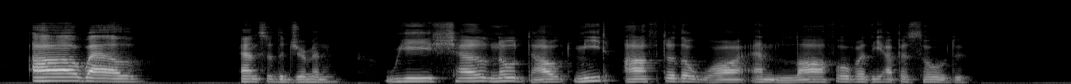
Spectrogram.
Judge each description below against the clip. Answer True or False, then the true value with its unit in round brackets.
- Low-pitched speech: True (125 Hz)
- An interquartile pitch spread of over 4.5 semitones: False (4.0 semitones)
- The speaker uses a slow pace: True (110 wpm)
